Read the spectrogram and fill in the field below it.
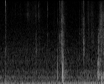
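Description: Foil card packs crinkle as a hand touches them.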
